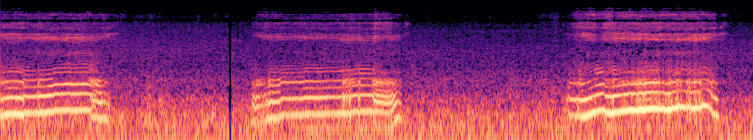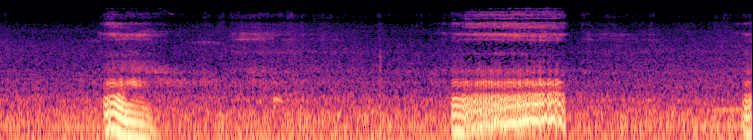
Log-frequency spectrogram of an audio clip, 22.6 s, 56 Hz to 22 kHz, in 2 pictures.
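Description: Five long, loud, tonal snores in about 23 seconds, roughly thirteen breaths a minute, with quiet exhalations between; snoring.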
